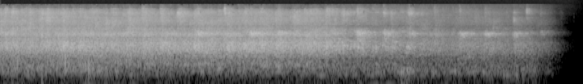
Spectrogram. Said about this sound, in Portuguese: Vamos bater palmas para elas?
